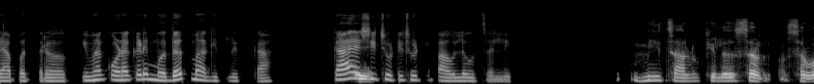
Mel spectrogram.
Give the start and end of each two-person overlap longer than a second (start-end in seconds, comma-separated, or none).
none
